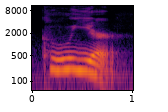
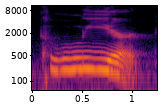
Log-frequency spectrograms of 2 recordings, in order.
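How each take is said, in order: The two takes are said the same way.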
